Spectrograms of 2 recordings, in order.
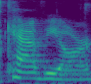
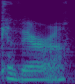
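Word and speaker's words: Caveira: Chi Rai is American so that's how it's pronounced Calvary no it's it's caviar not cavero someone after fish eggs she's expensive Habana no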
